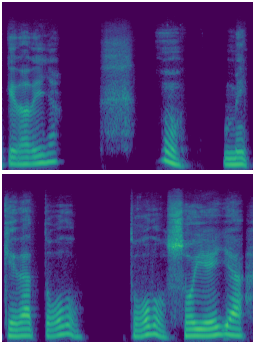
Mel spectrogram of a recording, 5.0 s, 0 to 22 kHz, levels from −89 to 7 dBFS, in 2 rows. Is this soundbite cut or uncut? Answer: uncut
